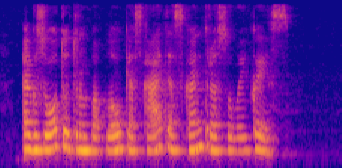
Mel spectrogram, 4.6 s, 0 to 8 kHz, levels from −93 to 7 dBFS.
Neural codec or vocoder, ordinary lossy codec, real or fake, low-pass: none; AAC, 48 kbps; real; 7.2 kHz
